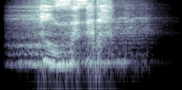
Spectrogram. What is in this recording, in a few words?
attack, ru; dota2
